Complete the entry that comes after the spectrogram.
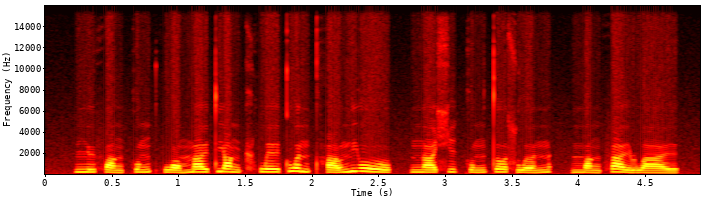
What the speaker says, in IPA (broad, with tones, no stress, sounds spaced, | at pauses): n̪ y˨˦ f ɑ˨˩ ŋ k ʊ˨˦ ŋ pʰ w ɔ˨˩ m a˦ ɪ̯ t̪ j ɑ˥˨ ŋ ʈ͡ʂʰ w e˦ ɪ̯ t̪ w ə˥˨ n t̪ʰ ɑ˨˦ ʊ̯ n̪ j o˥˨ ʊ̯ | n̪ ä˨˦ ɕ i˨˦ k ʊ˨˦ ŋ t̪ ɤ˦ s w ə˨˦ n | m ɑ˨˩ ŋ f a˥˨ ɪ̯ ɻ w a˨˩ ɪ̯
